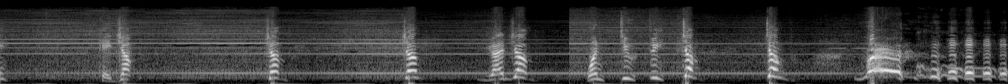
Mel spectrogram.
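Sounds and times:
person calling: 7.6 - 9.8.

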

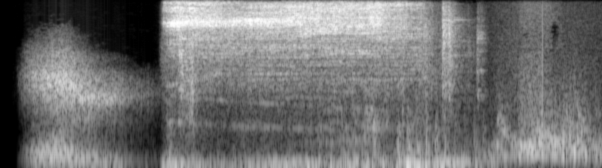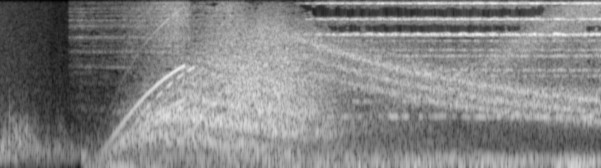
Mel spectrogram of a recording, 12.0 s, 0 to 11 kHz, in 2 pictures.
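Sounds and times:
deep rumble: 4.0 - 12.0
whoosh: 4.8 - 11.2
burst of rushing noise: 6.8 - 10.8.

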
